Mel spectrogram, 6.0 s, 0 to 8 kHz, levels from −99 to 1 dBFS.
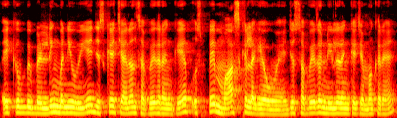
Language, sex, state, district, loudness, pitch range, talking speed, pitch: Hindi, male, Chhattisgarh, Bilaspur, -21 LUFS, 130-145 Hz, 250 wpm, 135 Hz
